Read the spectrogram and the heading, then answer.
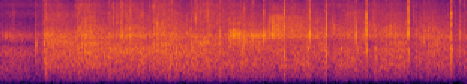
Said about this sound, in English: So a loud round of applause for the Disability Channel, please.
